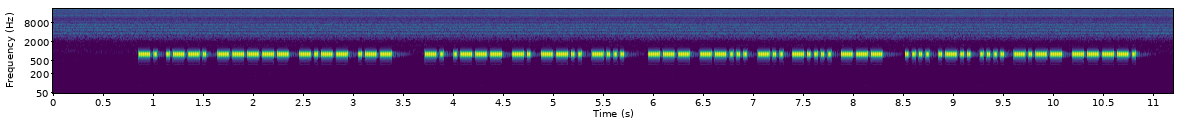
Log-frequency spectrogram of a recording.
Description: Morse code, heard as a keyed tone, hand-sent with a paddle, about 35 wpm, 820 Hz. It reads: NP0YW NJNZB O7D6O HLHY9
